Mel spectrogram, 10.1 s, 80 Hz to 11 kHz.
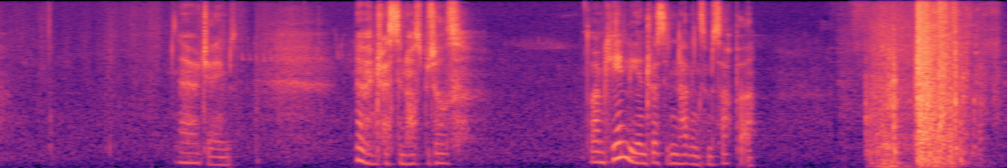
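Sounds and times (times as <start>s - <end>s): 
speech: 2.0s - 2.5s, 3.6s - 4.8s, 5.9s - 7.7s
play props crashing in a garden: 8.7s - 10.0s
play props splintering smash in a garden: 8.8s - 10.0s.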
